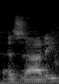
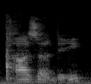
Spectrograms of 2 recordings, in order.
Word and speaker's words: Azadi: Sometimes it's mispronounced as Azadi, but the correct pronunciation is Azadi.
